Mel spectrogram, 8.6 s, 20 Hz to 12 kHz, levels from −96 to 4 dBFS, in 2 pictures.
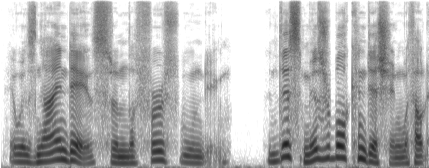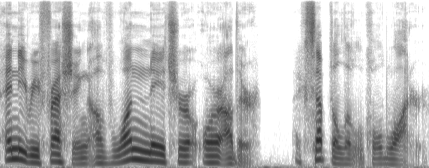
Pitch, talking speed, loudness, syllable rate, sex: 150 Hz, 175 wpm, -21 LUFS, 5.5 syllables/s, male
